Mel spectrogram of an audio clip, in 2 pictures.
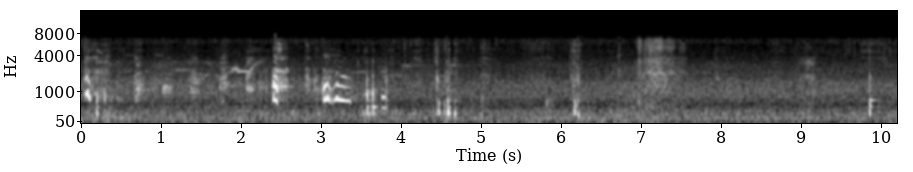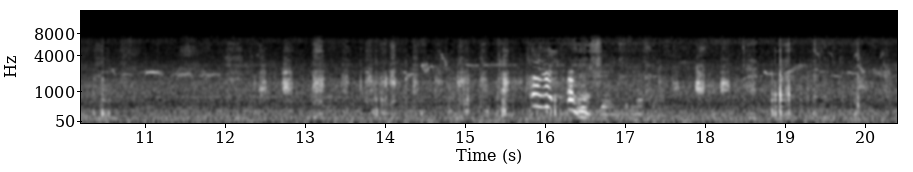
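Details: A 10-month-old Staffordshire Bull Terrier named Gorman at play with his tyre, giving scattered high whimpers and brief yips spread across the stretch, with a cluster of wavering whines in the later part and quiet gaps between.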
